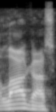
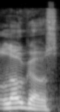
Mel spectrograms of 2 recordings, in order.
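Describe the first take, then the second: First: It is said the classroom Greek way. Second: It is said the everyday English way. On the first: This is how it is taught in Greek class. The speaker calls it wrong. "that's how you're taught to say it in Greek class" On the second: This is how the company says its name. The speaker calls it right. "They say it Logos"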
